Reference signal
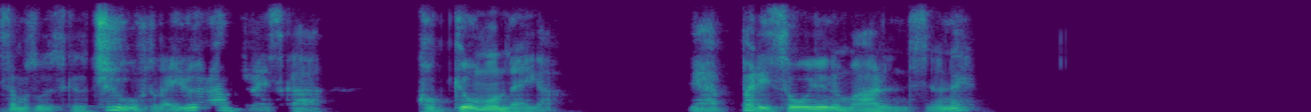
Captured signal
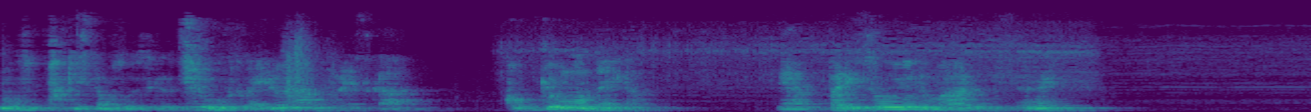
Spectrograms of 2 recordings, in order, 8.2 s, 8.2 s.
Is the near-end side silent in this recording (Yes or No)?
Yes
